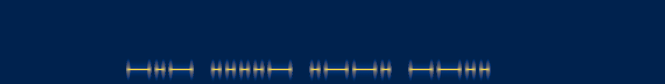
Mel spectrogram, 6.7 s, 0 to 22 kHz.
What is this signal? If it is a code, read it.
Morse code, heard as a keyed tone, about 17 wpm, 700 Hz. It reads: K4PZ
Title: USA Call Signs - 4 Characters - Repeated 3x - 17wpm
